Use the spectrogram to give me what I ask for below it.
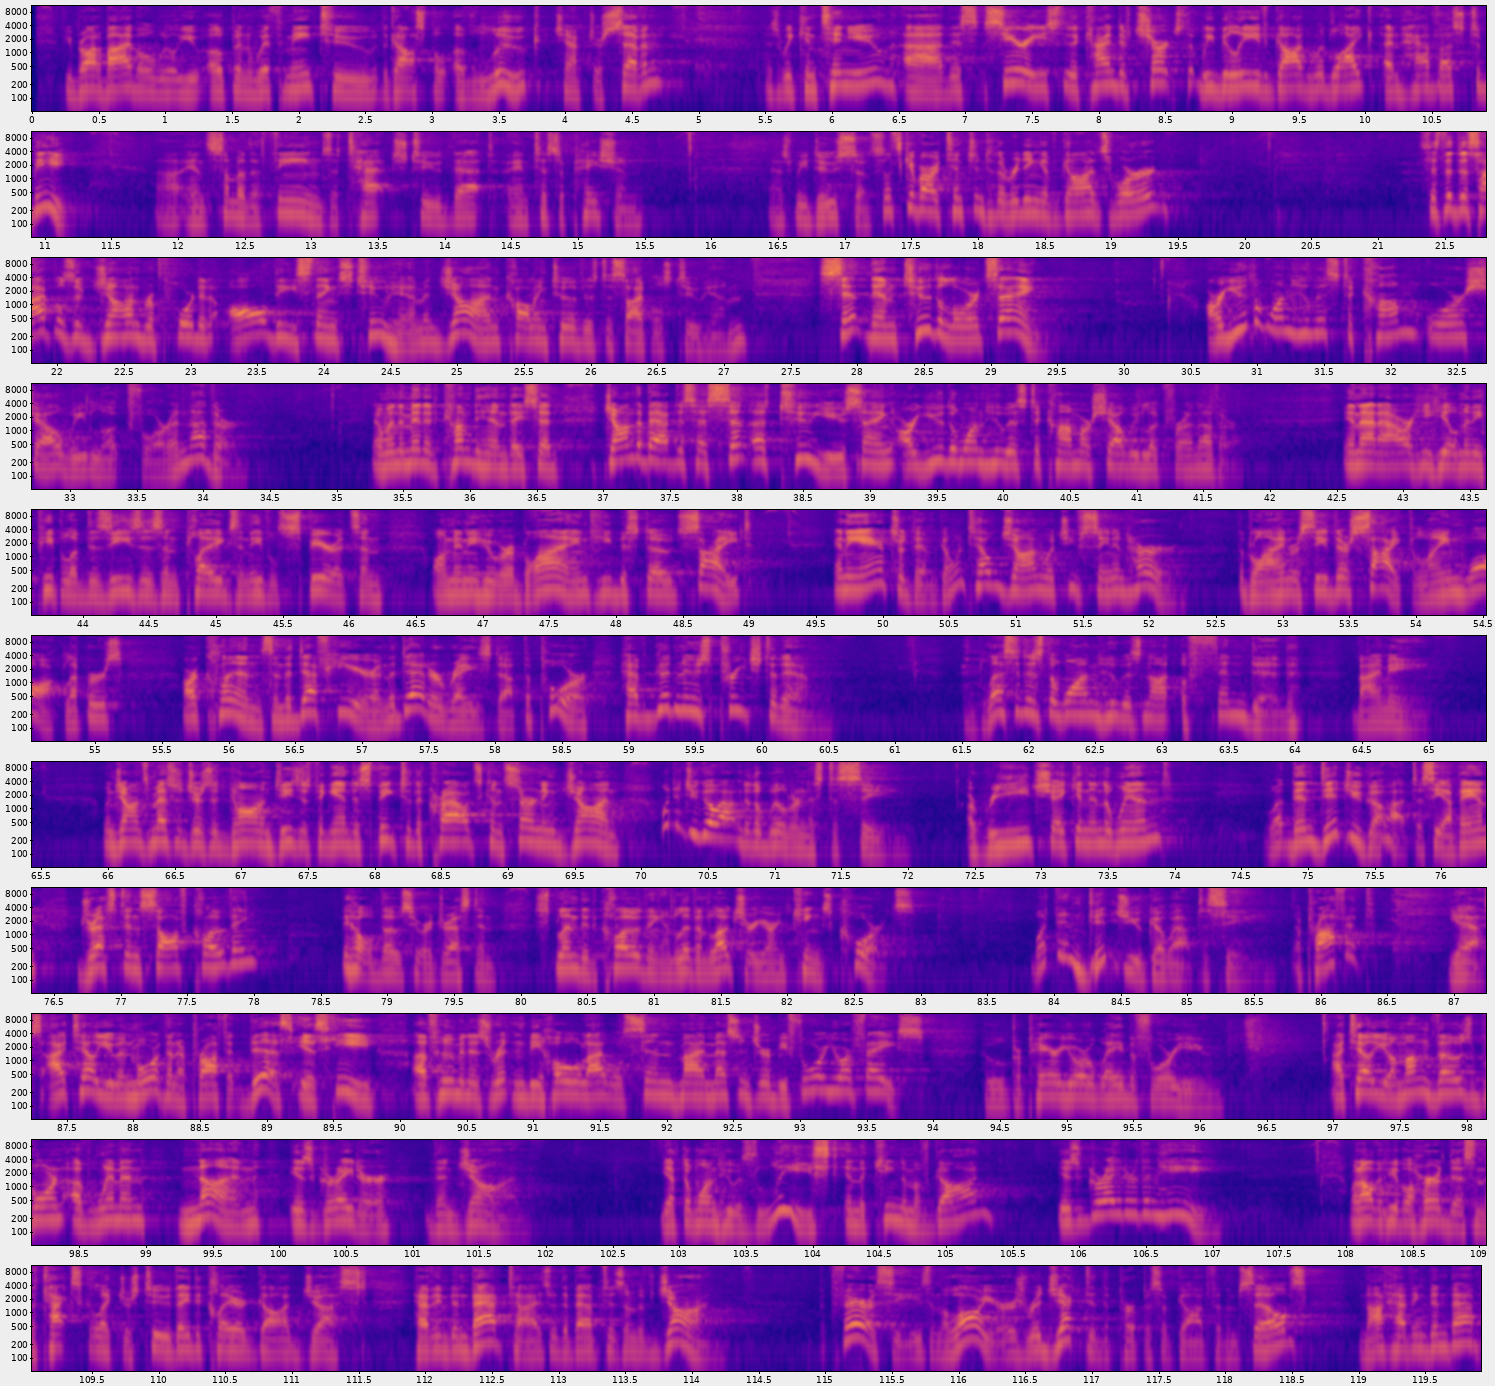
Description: Sermons in this Series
